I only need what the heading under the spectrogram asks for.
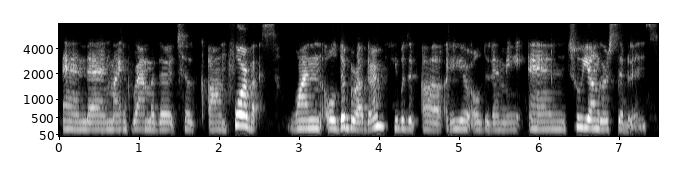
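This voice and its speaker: A woman's voice: mid-range voice, flat delivery, moderate pace, few pauses, lo-fi sound. A middle-aged woman, telling her personal story as an interview guest in a candid, informal way. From Puerto Rico and Brooklyn, New York.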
